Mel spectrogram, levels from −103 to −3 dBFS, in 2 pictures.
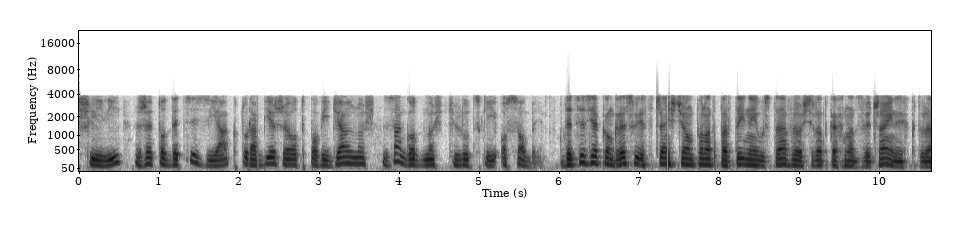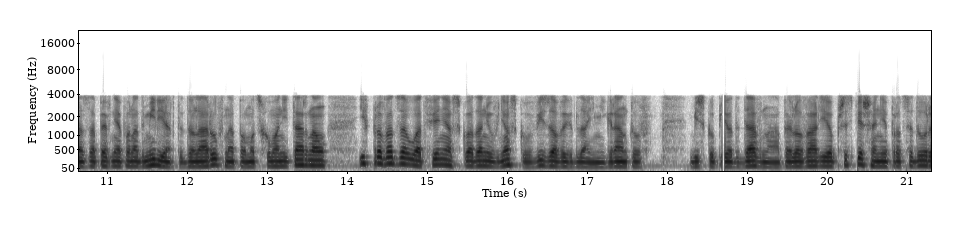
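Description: Speech carried over a G.711 telephone path, band-limited below 4 kHz, is broken by packet loss filled with silence at 2.22–2.24 s, 7.34–7.36 s, 18.68–18.72 s and 20.36–20.38 s. Each gap is a sudden dead hole with hard edges, 20 ms long, or 40 ms at 18.68 s, which fits whole 20 ms packets going missing. These exact multiples of one packet length and the true silence inside them set this apart from concealed loss, which would fill the gap with smeared or repeated sound.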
